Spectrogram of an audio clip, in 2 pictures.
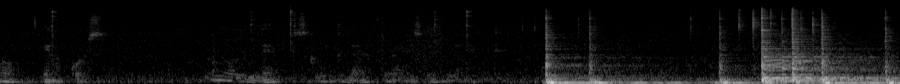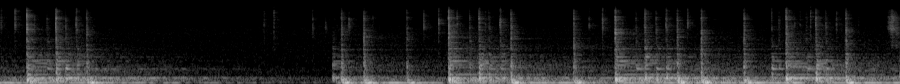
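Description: Djembe-driven music track played back over studio monitors: a few seconds of faint, sparse sounds, then the full music comes in suddenly about five seconds in, dies away around twelve seconds and comes back in suddenly.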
